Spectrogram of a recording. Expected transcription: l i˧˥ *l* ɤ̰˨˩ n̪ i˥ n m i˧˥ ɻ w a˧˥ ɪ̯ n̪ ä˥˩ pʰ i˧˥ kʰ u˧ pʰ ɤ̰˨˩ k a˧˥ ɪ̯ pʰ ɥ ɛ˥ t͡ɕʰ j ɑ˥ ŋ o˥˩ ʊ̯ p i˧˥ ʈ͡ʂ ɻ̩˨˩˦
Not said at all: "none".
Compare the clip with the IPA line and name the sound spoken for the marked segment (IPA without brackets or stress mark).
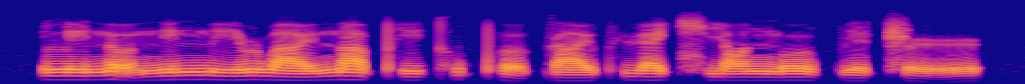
n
